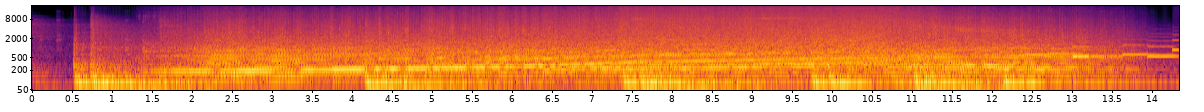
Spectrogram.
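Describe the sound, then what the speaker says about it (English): A stock-headed LS-engined drag car on a chassis dyno makes a loud, sustained run, the engine note climbing steadily in pitch as it revs through the pull, close and unbroken for over ten seconds. "Over on the dyno, Midwest is trying to decide how much power they want to lean on the car for this next pull."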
